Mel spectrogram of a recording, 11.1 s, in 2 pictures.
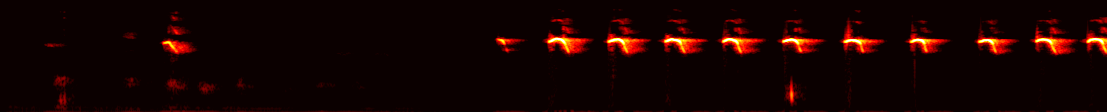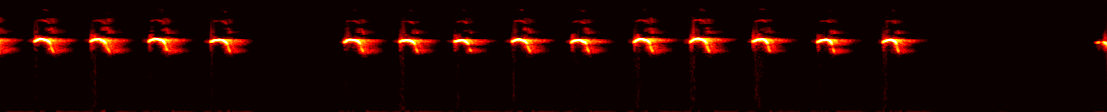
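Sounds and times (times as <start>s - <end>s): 
red junglefowl chick peeping: 2.5s - 10.1s.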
